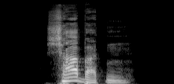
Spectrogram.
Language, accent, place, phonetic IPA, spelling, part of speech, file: German, Germany, Berlin, [ˈʃabatn̩], Schabbaten, noun, De-Schabbaten.ogg
- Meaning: dative plural of Schabbat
